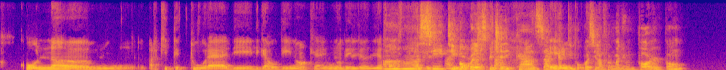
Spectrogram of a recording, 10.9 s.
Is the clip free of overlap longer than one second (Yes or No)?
No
